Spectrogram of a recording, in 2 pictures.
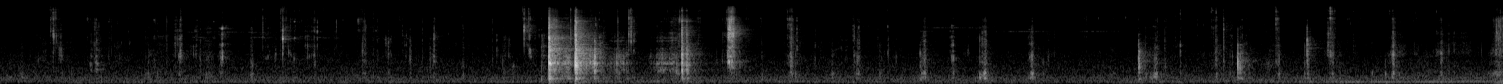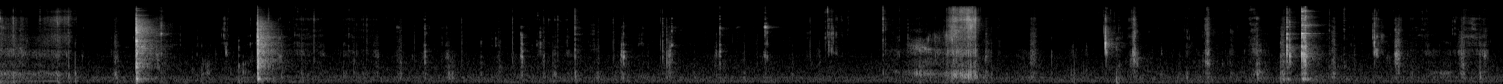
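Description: Close-miked eating: a person chewing and biting through pork noodle soup, with many short soft clicks and a few louder brief noisy bursts scattered through.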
